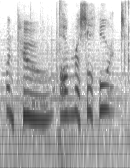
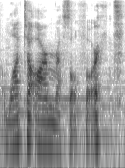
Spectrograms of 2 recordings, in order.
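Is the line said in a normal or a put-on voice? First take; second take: put-on; normal. First: It is said in a put-on character voice. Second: It is said in the speaker's normal voice.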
